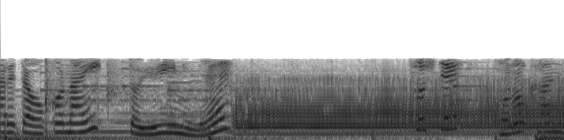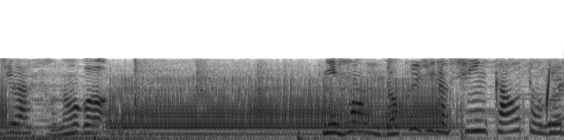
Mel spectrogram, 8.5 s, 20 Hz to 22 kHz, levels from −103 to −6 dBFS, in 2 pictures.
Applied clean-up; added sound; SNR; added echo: none; Brass instrument; -1 dB; none.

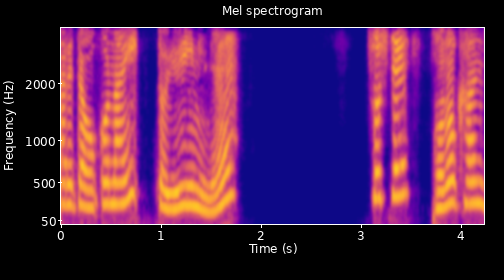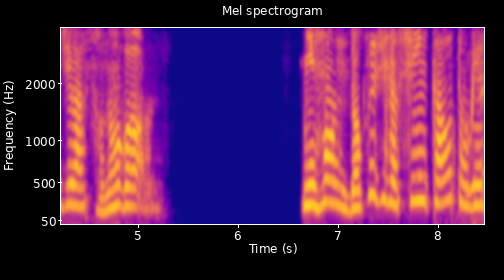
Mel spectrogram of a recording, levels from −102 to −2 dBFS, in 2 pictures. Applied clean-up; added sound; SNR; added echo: neural mask model Resemble Enhance denoiser.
